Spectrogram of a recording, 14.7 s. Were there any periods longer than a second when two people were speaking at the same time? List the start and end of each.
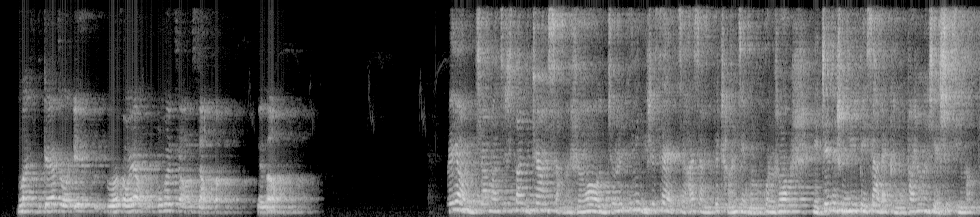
none

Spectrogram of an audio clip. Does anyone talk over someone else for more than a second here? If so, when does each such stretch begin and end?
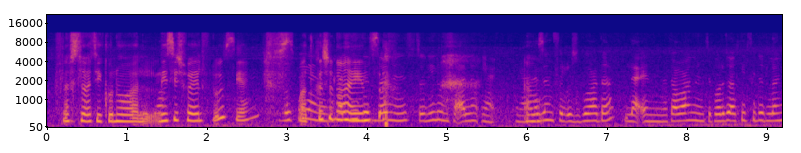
2.9-4.2

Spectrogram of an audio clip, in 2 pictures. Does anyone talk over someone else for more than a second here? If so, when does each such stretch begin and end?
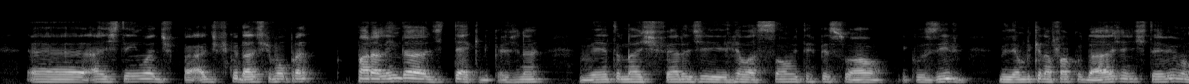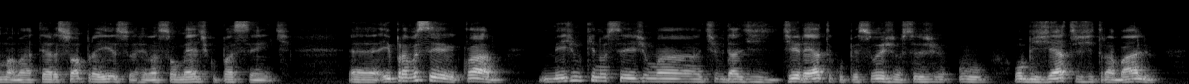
none

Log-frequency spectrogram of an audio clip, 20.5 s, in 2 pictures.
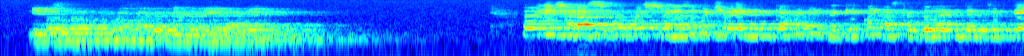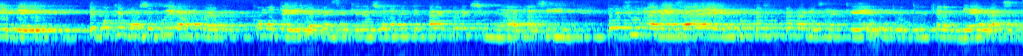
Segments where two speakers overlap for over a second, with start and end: none

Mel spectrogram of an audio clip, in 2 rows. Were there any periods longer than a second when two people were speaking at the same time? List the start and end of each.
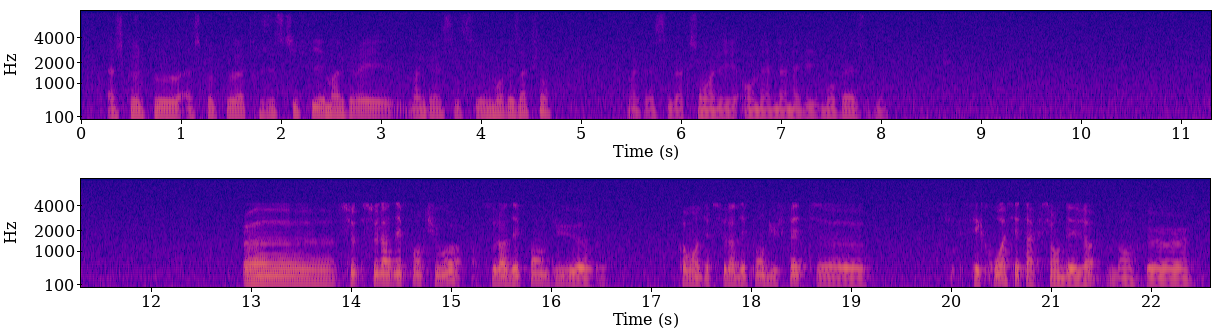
none

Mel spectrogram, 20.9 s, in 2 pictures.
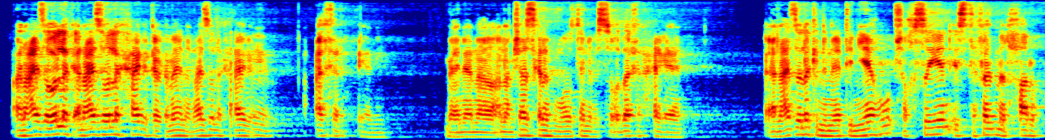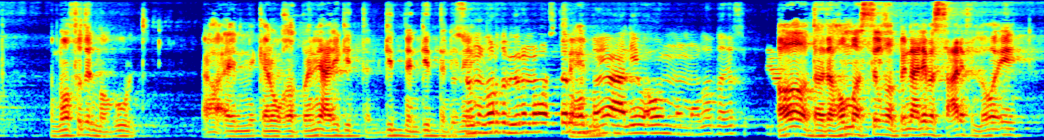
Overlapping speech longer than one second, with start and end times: none

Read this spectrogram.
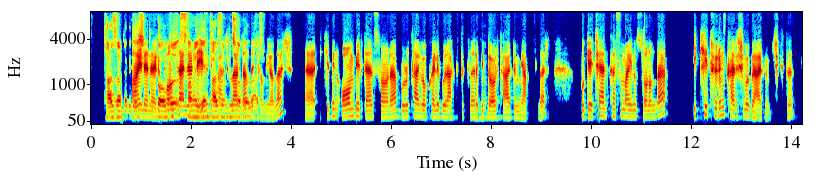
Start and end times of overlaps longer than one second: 0.8-3.4

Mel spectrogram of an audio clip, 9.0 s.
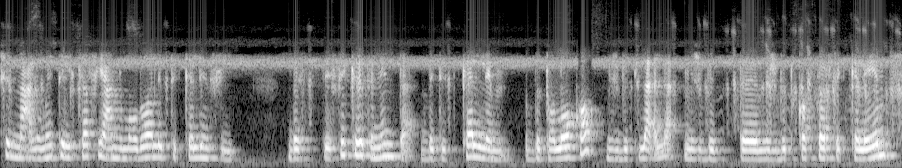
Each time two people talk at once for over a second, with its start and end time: none

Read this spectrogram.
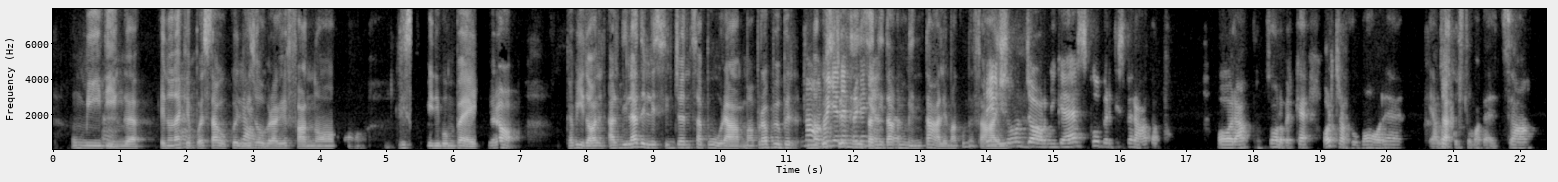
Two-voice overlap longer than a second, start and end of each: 11.3-12.6

